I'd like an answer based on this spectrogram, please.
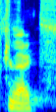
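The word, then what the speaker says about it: Knecht: Dalton Connect or whatever the fuck you say. I don't know how to say his last It's Connect. name. Yeah, it's Connect.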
